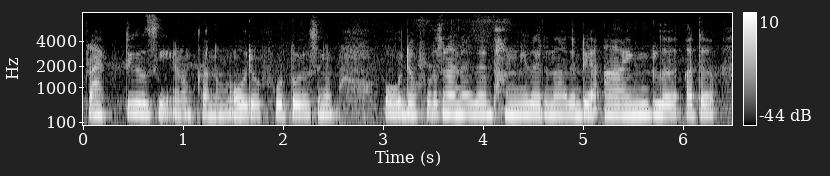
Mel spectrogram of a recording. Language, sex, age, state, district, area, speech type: Malayalam, female, 18-30, Kerala, Alappuzha, rural, spontaneous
